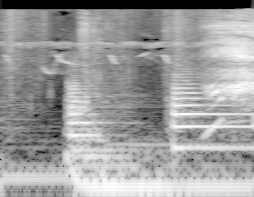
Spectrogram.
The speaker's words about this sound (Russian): Ой, медведь! Громадный какой вышел к избушке О, клыки какие желтые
